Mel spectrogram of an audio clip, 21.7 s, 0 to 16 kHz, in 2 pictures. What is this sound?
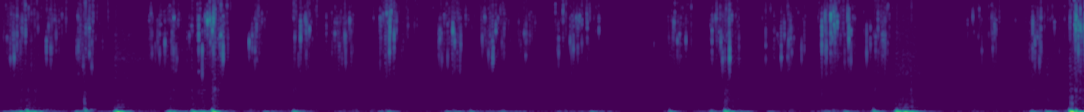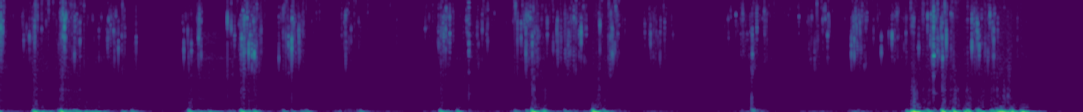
Eat Slime 01
I eat some slimy food and just wanted to record it for later use.
eating, food, greasy, oozy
